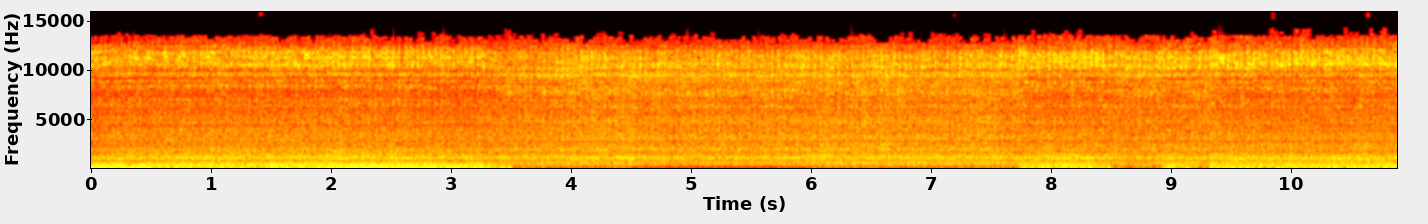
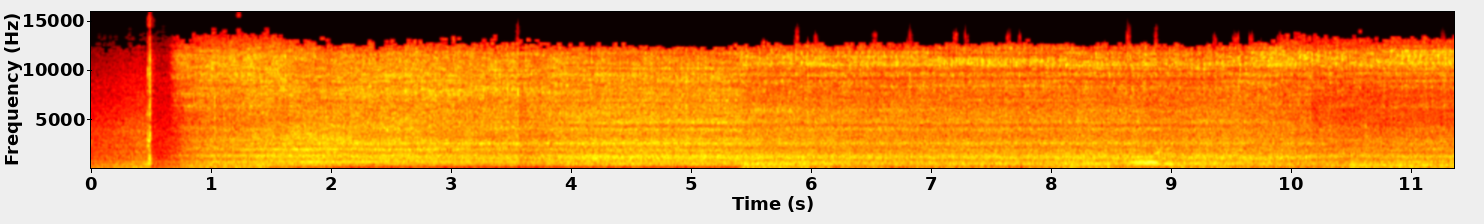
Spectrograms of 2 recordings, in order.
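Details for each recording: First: Beckett oil burner, pump about 140 psi. The supply is cut back to simulate a restricted oil line, and vacuum rises much higher. The roar loses its low rumble for about four seconds, then returns, the flame cycling on and off. Restricted supply line. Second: Beckett oil burner set up as a one-pipe system with manifold gauges on pump pressure and vacuum, running about 140 psi. After the ignition snap it settles into a steady, even hissing roar with no pulsing or rumble. Normal firing before any restriction.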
